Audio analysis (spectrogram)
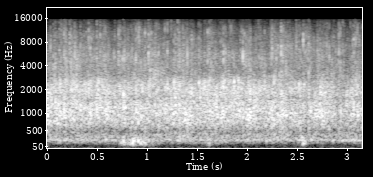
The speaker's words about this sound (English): And your pastor is one of the best. One of the best, period. In fact, I think if we gave him a round of applause, that'd be perfectly appropriate.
